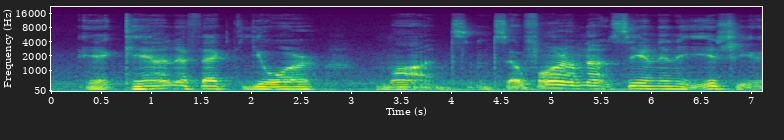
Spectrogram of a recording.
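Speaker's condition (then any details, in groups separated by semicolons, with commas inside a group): Cerebral palsy; breathing fine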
